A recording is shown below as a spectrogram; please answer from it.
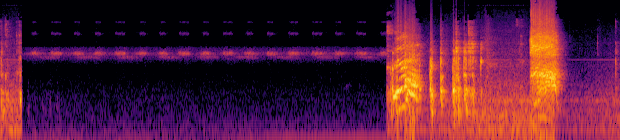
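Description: Cricket chirping, about three chirps a second, over otherwise silent audio. About eight seconds in, a person gasps and coughs loudly after chugging a drink, with one more harsh cough-like burst about three seconds later.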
